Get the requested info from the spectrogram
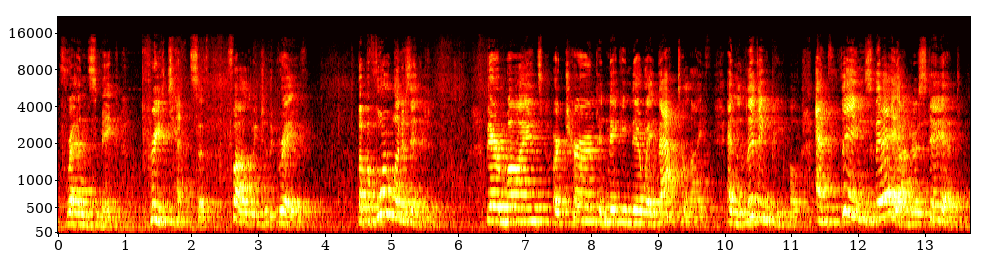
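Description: A woman's voice: a little high, expressive, slow pace. A middle-aged woman giving a dramatic poetry reading of a grieving married couple's quarrel. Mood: anguished. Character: grieving, anguished wife and her pleading, forceful husband in a poem. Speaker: dramatic reader at a poetry event. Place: large meeting room, at lectern, far camera. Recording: echoey hall from far off, faint noise.

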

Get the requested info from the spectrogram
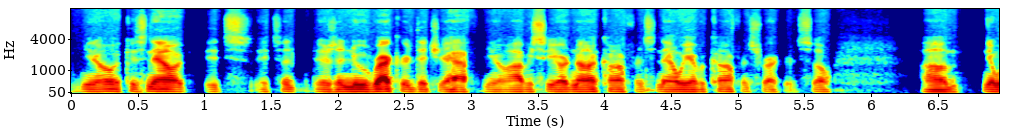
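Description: Fast, flat-voiced coach at a press conference. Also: male voice, low voice, no room sound. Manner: halting, many restarts and fillers. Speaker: head basketball coach. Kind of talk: postgame press conference answers. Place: indoor press room before a logo backdrop. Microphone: lapel mic.

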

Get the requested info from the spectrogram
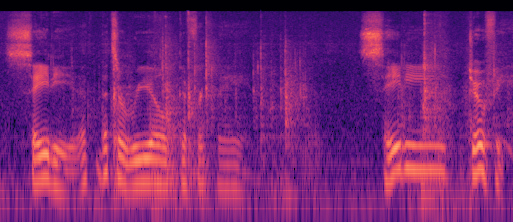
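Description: A nervous, awkward man who runs a guesthouse, played by a male actor, speaks in a medium-pitched voice. He stammers and apologises in halting, natural audio-drama style, over noticeable background noise. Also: sing-song. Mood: eager, awkward.

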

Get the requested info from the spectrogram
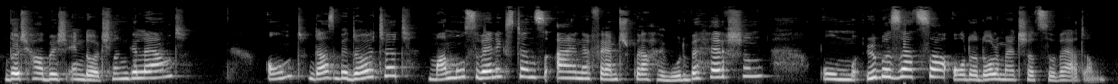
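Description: Slow careful woman talking to camera, non-native german, thirties, lots of little pauses and ums. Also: high voice, expressive. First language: not German. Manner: slow, careful speech with frequent hesitations and soft laughs. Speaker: translator and interpreter. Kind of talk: solo talk to camera about her career. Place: indoors, small room with dark backdrop. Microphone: wired earphone mic.

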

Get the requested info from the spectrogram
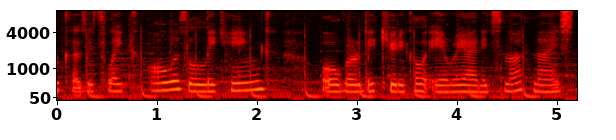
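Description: A woman giving a casual, chatty tutorial voice-over in a self-deprecating way, like a beauty vlogger. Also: mid-range voice. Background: background music.

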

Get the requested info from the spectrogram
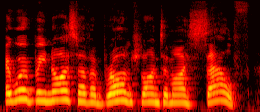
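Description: A man voicing a vain, excitable young steam engine in a storybook reading. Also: extremely high pitch, moderate pace, pitched above the performer's own voice. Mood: wistful. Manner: indignant, boastful, wistful by turns.

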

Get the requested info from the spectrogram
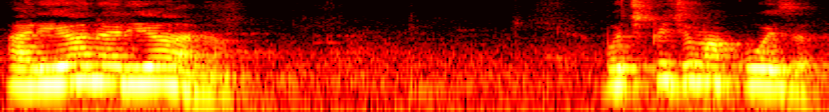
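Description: A woman's voice: fairly high pitch, measured pace, darkish tone, faint music behind. A middle-aged Brazilian woman with a Rio accent reading daily horoscopes to camera, warning and advising in a chatty manner, calling out each sign. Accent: Rio de Janeiro Portuguese. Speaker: tarot reader and horoscope host. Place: pink-walled room at a table with cards. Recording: echoey room, faint noise.

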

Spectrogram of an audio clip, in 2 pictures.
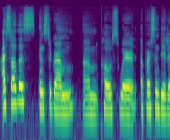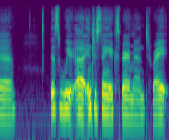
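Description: A podcast host with a Nigerian accent, chatting casually, laughing often and filling pauses with "like" and "um". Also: medium pitch, no room sound, clean studio sound. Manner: animated, laughs often, many fillers. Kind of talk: casual interview chat.

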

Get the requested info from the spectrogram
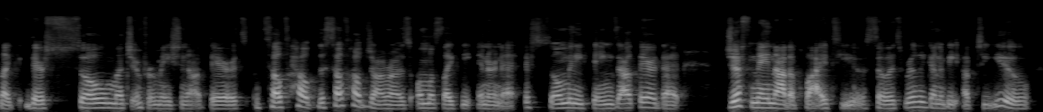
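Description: Female webinar presenter, low register, conversational delivery that speaks directly to the audience. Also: creaky, breathy edge. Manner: conversational, directly addressing listeners. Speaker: conference presenter. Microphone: computer mic on a video call.

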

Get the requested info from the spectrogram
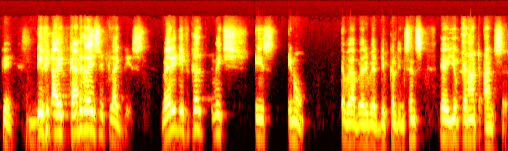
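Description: An older man with an Indian accent and a husky voice of medium pitch. He teaches like an exam coach, going through questions in short halting phrases and often repeating himself. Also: rough recording. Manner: halting, repetitive, with frequent "okay" tags. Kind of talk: lecture explaining exam questions. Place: indoor room, seated.

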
